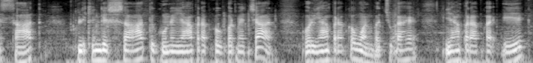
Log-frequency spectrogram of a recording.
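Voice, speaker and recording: A patient male math teacher with a slightly higher voice for a man, explaining a board problem step by step. He repeats himself often and keeps asking rhetorical questions to carry the class along.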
